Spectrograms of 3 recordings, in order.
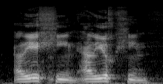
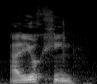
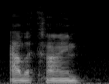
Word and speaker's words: Alekhine: Alyukhin. I try to pronounce it the Russian way, but I'm not very good. Alyukhin. Sellsword says, here, still in America, all we ever see is Alekhine.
